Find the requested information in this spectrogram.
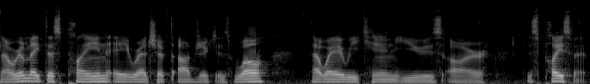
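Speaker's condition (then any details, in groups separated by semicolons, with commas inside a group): No condition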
